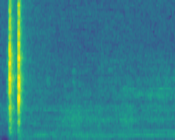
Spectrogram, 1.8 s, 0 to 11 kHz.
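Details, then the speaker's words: Land Rover TD5 after swapping the faulty fuel pump relay for a similar Ford relay. Ignition on gives two relay clicks, then a faint, steady in-tank pump hum; the fuel pump runs normally. "yep I don't know whether you can hear it but the pump's running with the ignition switch as simple as that"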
